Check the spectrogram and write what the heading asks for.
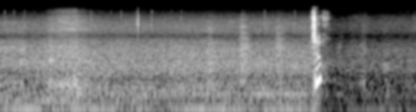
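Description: A Bernese mountain dog gives one short, sharp bark with a rising pitch about three seconds in, excited by a treat held out in front of it. A steady low hum runs underneath.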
